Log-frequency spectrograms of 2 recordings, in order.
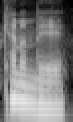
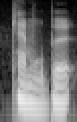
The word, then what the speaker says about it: Camembert: "That's how they do it in Melbourne," she said to her sister. "All fancy like, Camelbert and wine." I have a giggle at her mispronunciation.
